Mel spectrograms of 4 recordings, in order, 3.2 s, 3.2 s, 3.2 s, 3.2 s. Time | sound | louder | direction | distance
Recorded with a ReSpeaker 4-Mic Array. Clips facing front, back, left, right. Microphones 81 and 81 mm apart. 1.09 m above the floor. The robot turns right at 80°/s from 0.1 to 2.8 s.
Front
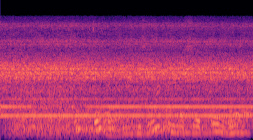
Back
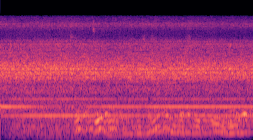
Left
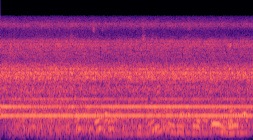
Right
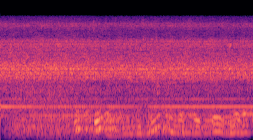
0.9 | a man speaking | front 2 dB, left 2 dB | 55° right | 7.5 m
